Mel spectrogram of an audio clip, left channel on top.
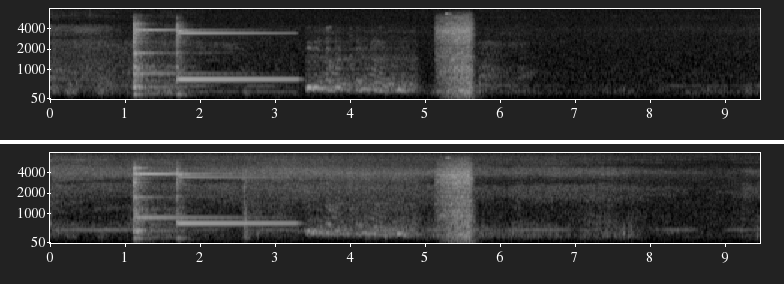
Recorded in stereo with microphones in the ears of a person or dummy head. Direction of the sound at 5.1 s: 20° right (ahead or behind).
